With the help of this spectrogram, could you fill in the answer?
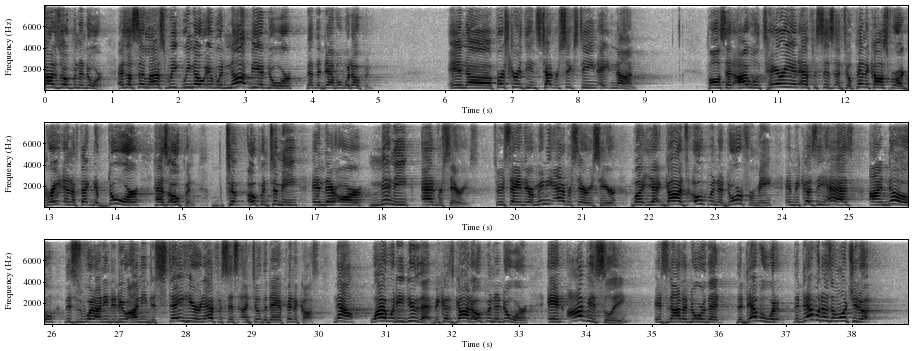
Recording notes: This sermon was recorded at Family Worship Center in Columbia, SC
